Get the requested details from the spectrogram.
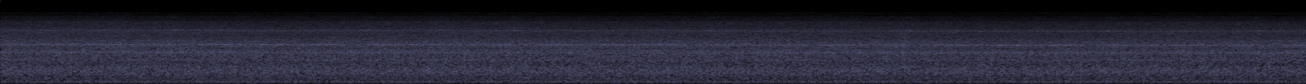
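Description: Jet engines roar steadily with a low, constant hum.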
